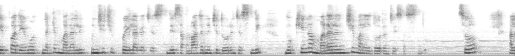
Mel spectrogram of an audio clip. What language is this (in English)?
Telugu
